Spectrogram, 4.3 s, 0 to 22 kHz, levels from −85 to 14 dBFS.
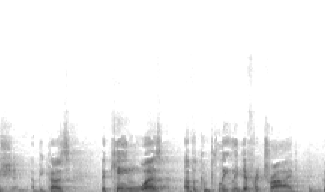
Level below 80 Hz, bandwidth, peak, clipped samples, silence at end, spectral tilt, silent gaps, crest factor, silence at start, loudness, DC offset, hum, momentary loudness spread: -64 dBFS; 8.4 kHz; -2 dBFS; under 0.1%; 0.05 s; -6 dB/octave; none; 22 dB; 0 s; -23 LUFS; under 0.1%; none; 17 LU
